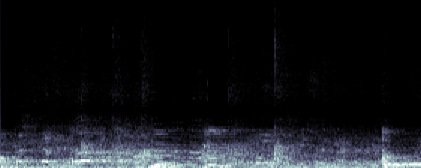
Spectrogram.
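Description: Loose electric guitar and bass notes played between songs over talking and crowd chatter, with a held note coming in near the end.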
